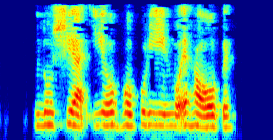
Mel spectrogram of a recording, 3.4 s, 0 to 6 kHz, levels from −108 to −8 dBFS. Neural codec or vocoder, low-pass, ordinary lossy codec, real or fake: codec, 16 kHz, 4.8 kbps, FACodec; 5.4 kHz; MP3, 32 kbps; fake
